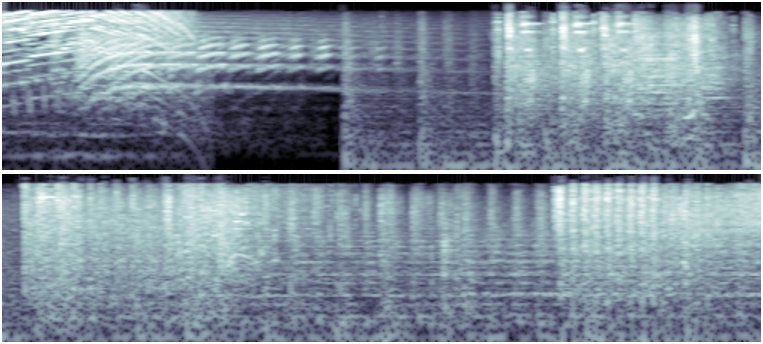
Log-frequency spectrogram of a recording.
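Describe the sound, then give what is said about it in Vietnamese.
Loud, sustained gunfire as a man fires wildly at corpses. Rapid shots and bursts run almost without pause, with booming impacts throughout. “Lục Tử Minh cứ bắn bừa vào các xác chết kia, tuy bị bắn trúng nhưng bọn chúng cứ trơ ra”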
